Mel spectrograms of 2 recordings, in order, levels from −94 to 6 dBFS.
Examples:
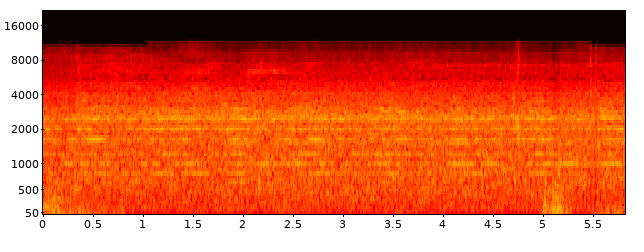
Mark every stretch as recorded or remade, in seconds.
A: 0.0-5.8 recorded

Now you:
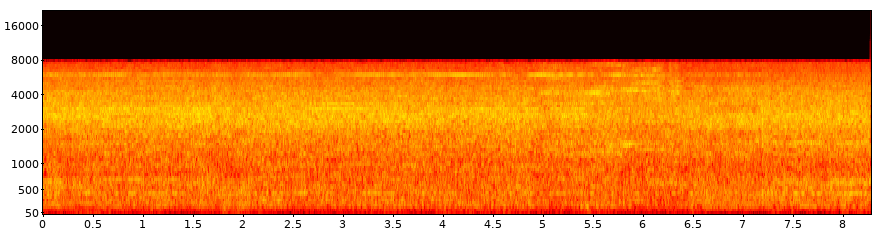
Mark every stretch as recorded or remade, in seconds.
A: 0.0-0.6 remade; 0.6-1.5 recorded; 1.5-2.1 remade; 2.1-6.6 recorded; 6.6-7.3 remade; 7.3-8.3 recorded

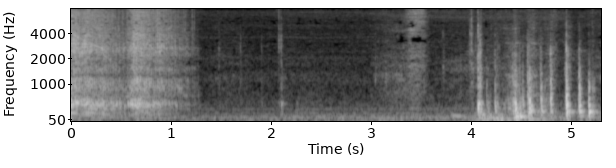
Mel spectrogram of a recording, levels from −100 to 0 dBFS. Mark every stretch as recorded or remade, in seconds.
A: 0.0-5.3 recorded

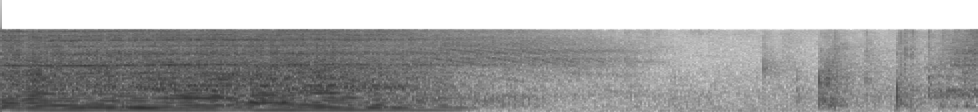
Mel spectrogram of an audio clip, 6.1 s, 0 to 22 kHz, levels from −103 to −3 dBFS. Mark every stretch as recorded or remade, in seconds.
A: 0.0-1.4 recorded; 1.4-3.4 remade; 3.4-6.1 recorded

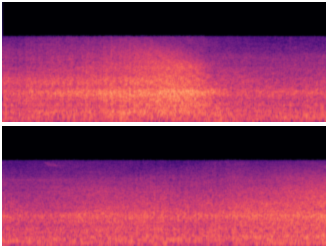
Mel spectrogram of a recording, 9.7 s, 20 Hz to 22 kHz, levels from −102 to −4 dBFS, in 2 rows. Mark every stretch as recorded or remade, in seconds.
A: 0.0-2.0 remade; 2.0-4.0 recorded; 4.0-5.1 remade; 5.1-6.8 recorded; 6.8-8.4 remade; 8.4-9.7 recorded

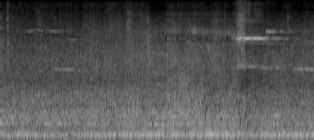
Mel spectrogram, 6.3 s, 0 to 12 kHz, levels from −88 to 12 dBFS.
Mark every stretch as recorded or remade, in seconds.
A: 0.0-3.3 recorded; 3.3-4.9 remade; 4.9-6.3 recorded

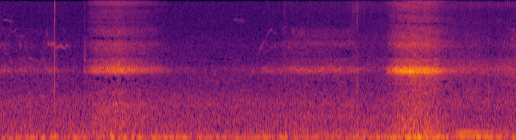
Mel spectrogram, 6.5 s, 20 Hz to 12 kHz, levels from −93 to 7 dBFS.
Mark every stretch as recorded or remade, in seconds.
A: 0.0-1.8 recorded; 1.8-3.9 remade; 3.9-6.5 recorded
